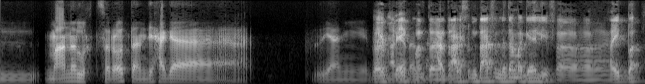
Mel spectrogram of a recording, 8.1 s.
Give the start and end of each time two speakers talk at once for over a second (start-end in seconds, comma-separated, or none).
4.7-6.0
